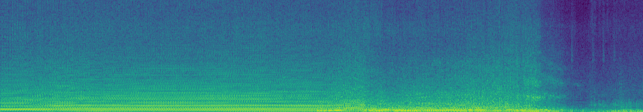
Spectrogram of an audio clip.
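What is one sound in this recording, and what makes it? Tyres squeal and screech on tarmac.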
